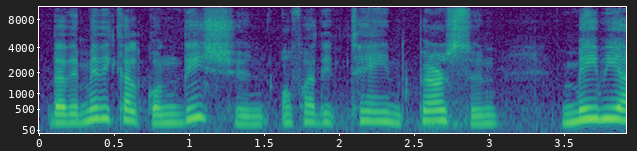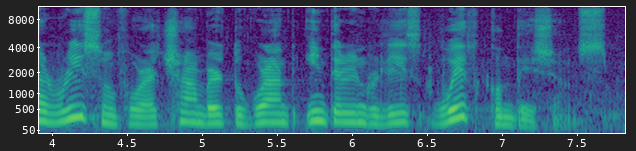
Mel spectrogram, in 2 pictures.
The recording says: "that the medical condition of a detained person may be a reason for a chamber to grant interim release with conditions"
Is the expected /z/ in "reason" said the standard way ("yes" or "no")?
no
